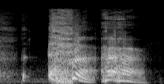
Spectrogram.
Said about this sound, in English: Excuse me. I have to cough a little bit here.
